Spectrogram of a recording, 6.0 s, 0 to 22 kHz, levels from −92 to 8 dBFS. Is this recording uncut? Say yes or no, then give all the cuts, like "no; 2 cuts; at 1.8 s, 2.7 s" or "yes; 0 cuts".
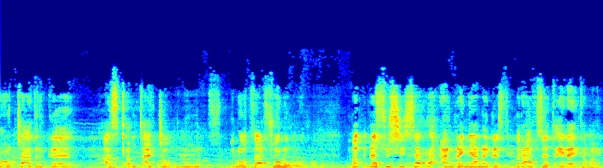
yes; 0 cuts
